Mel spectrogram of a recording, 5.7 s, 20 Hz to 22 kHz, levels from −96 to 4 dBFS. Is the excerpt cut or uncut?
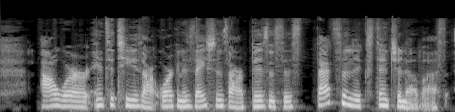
uncut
